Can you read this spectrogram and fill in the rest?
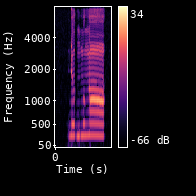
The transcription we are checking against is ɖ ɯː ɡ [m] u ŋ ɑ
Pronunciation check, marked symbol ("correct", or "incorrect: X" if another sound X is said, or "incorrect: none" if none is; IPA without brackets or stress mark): correct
